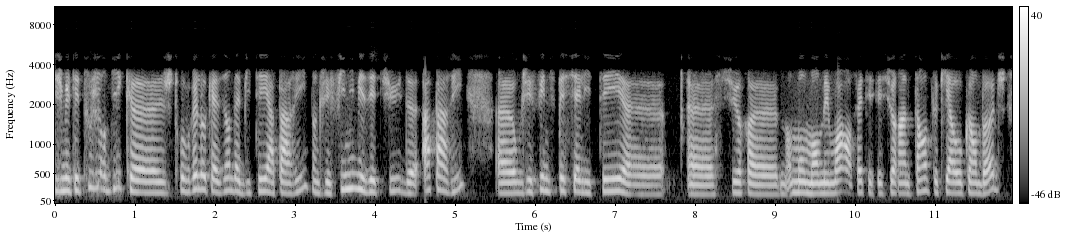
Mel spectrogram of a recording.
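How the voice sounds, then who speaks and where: Speaking in a plain, everyday voice, a woman keeps a moderate pace and ordinary pitch variation. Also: medium pitch for a woman. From France, Limoges. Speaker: arts venue director. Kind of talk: radio interview. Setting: phone call.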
